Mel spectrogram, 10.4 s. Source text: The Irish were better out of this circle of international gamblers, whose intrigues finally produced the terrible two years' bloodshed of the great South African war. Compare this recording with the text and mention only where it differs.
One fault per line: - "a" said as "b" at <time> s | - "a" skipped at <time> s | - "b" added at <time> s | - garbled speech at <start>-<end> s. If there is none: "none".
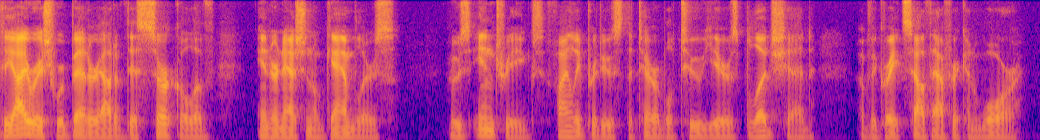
none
